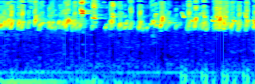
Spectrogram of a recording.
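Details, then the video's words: European goldfinch song used to tutor captive goldfinches: rapid high twittering with liquid chirps and buzzy notes, almost continuous, with a faint low hum underneath. "قدم هذه الآصوات لطائرك الحسون وشاهد ماذا يفعل Chardonneret"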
